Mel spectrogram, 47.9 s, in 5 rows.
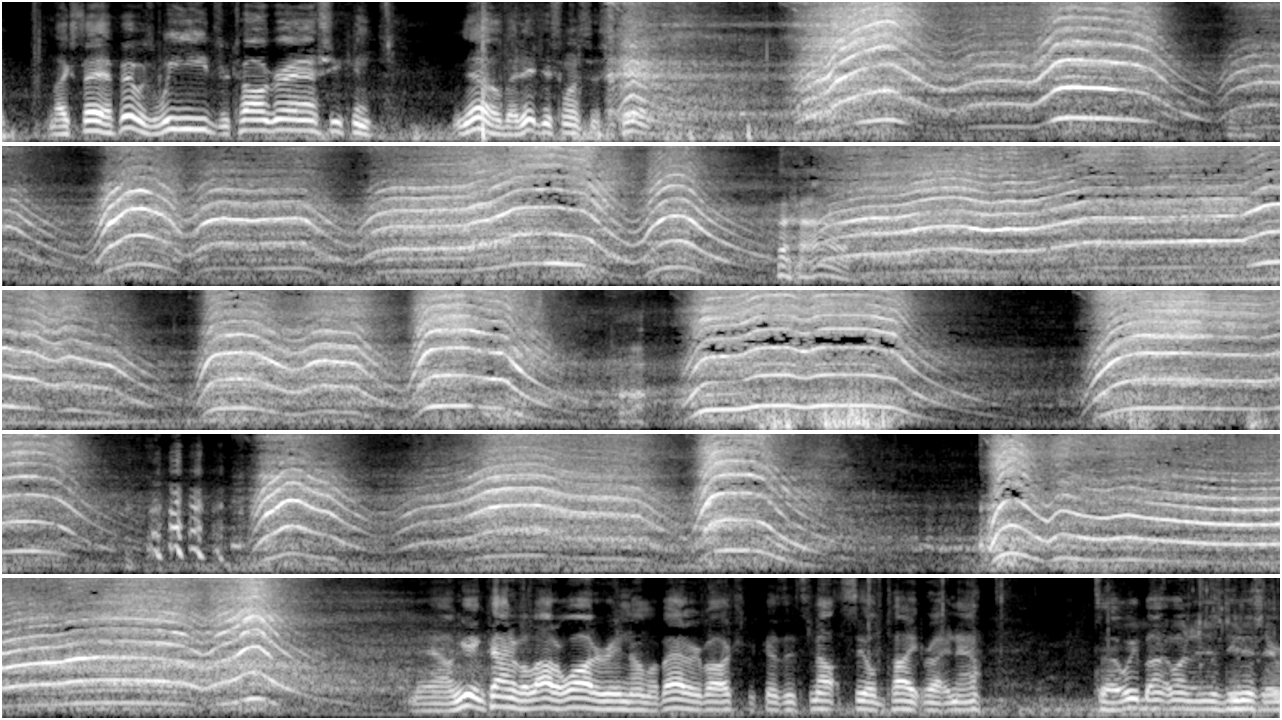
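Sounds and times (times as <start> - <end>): model boat motor whining: 4.5 - 42.4.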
